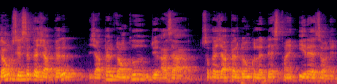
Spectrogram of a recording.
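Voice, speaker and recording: Speaking at a medium pitch with ordinary pitch variation, the man is heard through audible room echo and noticeable background noise. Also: fairly slow pace, hardly any pauses. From Senegal, Kaolack. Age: 30s. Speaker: novelist and lawyer. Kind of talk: podcast interview. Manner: halting, many repetitions.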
